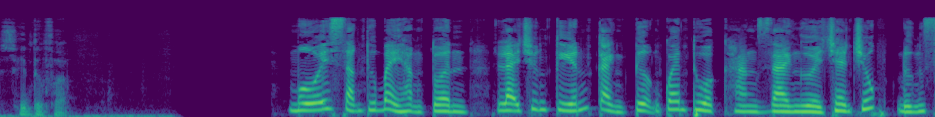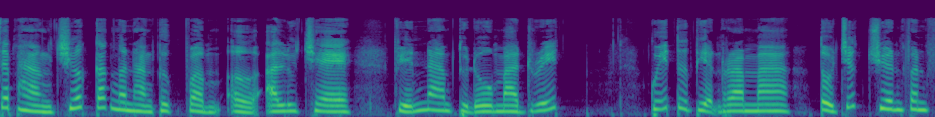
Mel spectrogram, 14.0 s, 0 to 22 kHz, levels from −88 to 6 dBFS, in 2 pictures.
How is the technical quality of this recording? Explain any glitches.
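Nothing in this speech recording stands out as a technical problem, so there's no glitch to explain here.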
